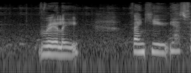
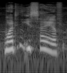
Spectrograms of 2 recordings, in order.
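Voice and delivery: ordinary talk, nothing marked

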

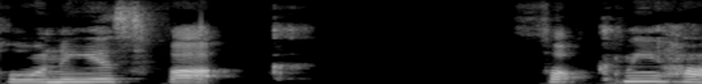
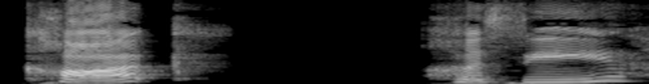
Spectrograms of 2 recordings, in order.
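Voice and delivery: put-on Valley girl voice, louder, with lilting rises; 4 dB louder, slower than usual. Shown as a demonstration. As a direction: ham up a ditzy Valley girl upspeak. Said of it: "I can do a really, apparently attractive Valley girl".

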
